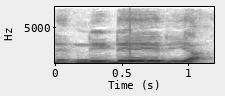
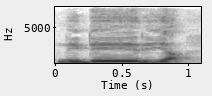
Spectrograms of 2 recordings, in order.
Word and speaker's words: Cnidaria: Coelenterata is the old name, and Cnidaria, C is silent, okay? Cnidaria is the new name.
